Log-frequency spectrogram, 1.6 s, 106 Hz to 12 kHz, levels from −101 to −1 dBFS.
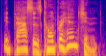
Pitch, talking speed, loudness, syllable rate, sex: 180 Hz, 115 wpm, -18 LUFS, 5.0 syllables/s, male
